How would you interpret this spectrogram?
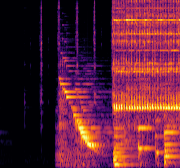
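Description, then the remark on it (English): A quick falling whistle-like tone, then a loud alarm clock bursts into continuous rapid ringing that keeps going to the end, with no voices. “It's time to wake up. Thanks, Clock.”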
